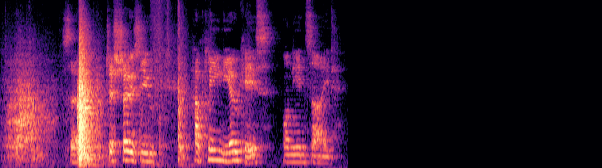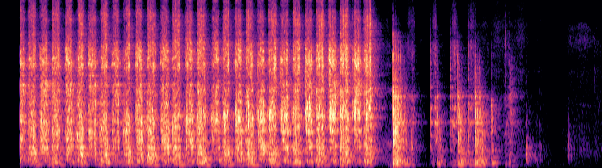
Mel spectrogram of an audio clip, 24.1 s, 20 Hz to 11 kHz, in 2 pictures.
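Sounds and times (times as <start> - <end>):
hand tool strokes on wood: 12.4 - 22.3.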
